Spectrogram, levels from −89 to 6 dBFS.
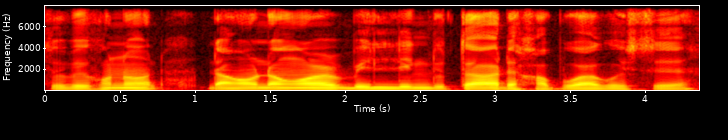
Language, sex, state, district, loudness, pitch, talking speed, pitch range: Assamese, male, Assam, Sonitpur, -18 LUFS, 115 Hz, 110 wpm, 105-120 Hz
